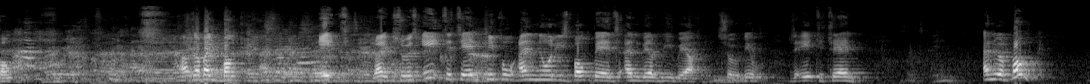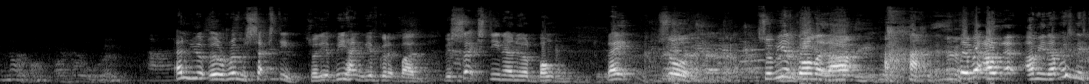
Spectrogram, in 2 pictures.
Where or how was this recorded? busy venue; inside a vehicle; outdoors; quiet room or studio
busy venue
